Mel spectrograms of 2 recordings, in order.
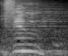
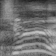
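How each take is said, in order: First: The word ends without an r-colored sound. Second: The word ends with an r-colored sound. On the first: The speaker calls it right. "正字读今" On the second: The speaker calls it wrong. "什么叫今儿啊"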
